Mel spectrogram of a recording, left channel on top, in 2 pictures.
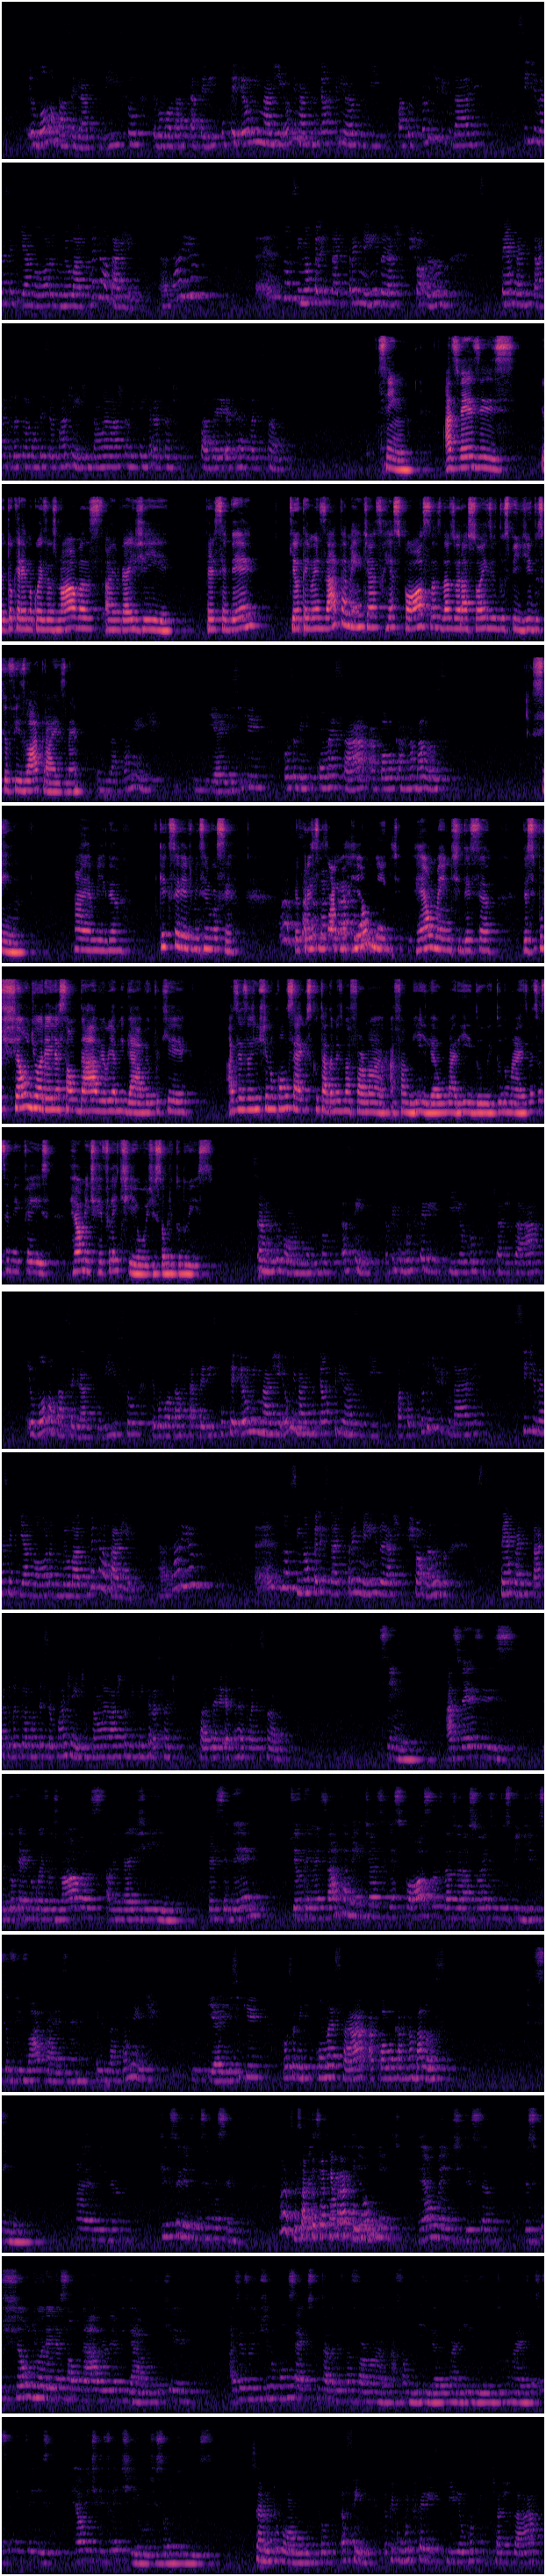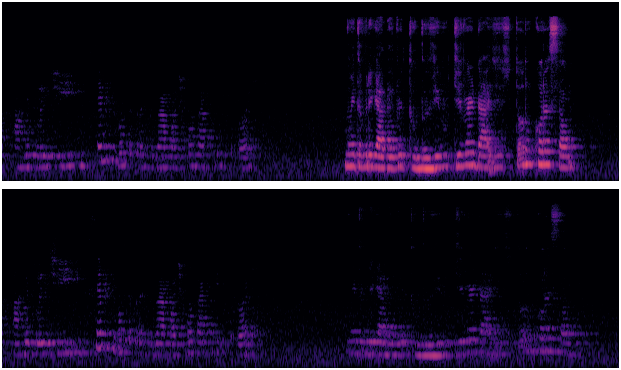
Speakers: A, on the right (about 50°); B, on the left (about 85°).
A: eu vou voltar a ser grato por isso, eu vou voltar a ficar feliz, porque eu me imagino, eu me imagino aquela criança que passou por tanta dificuldade, se tivesse aqui agora do meu lado, como é que ela estaria? Ela estaria eles, assim, numa felicidade tremenda, eu acho que chorando, sem acreditar que tudo aquilo aconteceu com a gente. Então, eu acho também que é interessante fazer essa reflexão.
B: Sim. Às vezes eu tô querendo coisas novas, ao invés de perceber que eu tenho exatamente as respostas das orações e dos pedidos que eu fiz lá atrás, né?
A: Exatamente. E, e é isso que você tem que começar a colocar na balança.
B: Sim. Ai, amiga, o que que seria de mim sem você?
A: Ah, você
B: Eu
A: sabe
B: precisava
A: que eu tô aqui para tudo.
B: realmente, realmente desse, desse puxão de orelha saudável e amigável, porque Às vezes a gente não consegue escutar da mesma forma a família, o marido e tudo mais, mas você me fez realmente refletir hoje sobre tudo isso.
A: Isso é muito bom, amiga. Muito, assim, eu fico muito feliz que eu consegui te ajudar a refletir e sempre que você precisar, pode contar comigo. Eu tô aqui.
B: Muito obrigada por tudo, viu? De verdade, de todo o coração.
